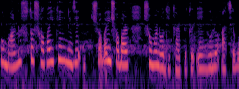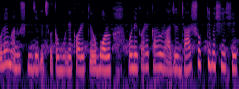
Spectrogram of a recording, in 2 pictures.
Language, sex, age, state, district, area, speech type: Bengali, female, 18-30, West Bengal, Dakshin Dinajpur, urban, spontaneous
